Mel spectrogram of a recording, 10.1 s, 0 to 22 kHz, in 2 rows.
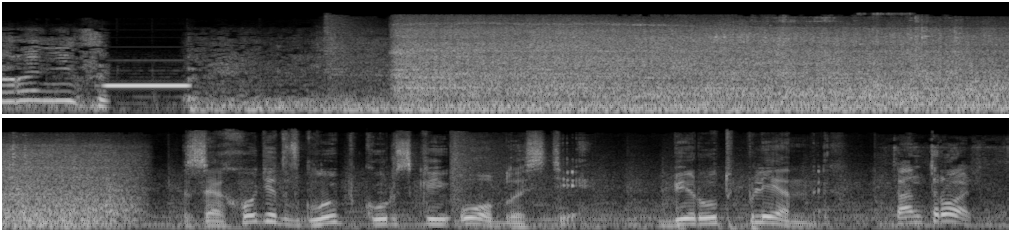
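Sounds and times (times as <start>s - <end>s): tyre and road noise: 1.3s - 5.8s.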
